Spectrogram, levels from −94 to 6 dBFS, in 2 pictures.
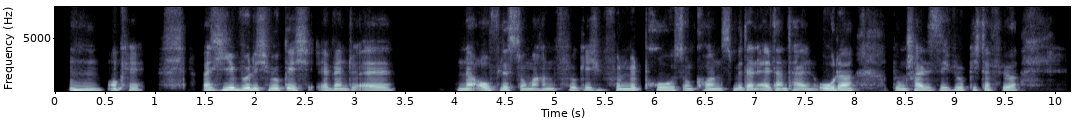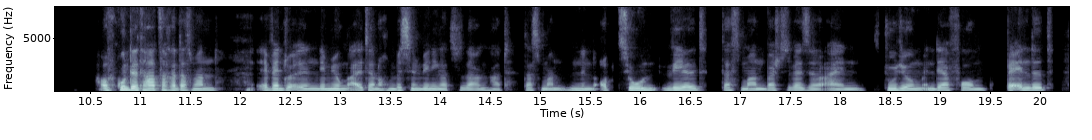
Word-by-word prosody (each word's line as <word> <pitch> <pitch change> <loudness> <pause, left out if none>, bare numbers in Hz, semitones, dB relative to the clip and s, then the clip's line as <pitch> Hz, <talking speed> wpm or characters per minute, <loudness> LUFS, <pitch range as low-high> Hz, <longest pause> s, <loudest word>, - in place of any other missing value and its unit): Mhm. 130 -2 +2
Okay. 115 0 -3 0.6
Weil 130 - +3
hier 150 +6 +5
würde 160 -1 +8
ich 150 0 -7
wirklich 150 0 +1
eventuell 130 -1 -1 0.6
'ne 130 0 +3
Auflistung 145 -3 +1
machen, 120 -1 -3
wirklich 125 0 -5
von 125 +1 -2
mit 125 -1 0
Pros 140 +1 0
und 130 -2 -3
Cons, 130 -2 -2
mit 120 0 -2
deinen 130 - +3
Elternteilen 120 -3 0
oder 145 0 +5 0.4
du 140 - -5
entscheidest 135 -1 0
dich 125 -1 -4
wirklich 140 +2 -3
dafür 135 -1 -2 0.9
aufgrund 165 -1 +4
der 155 - +10
Tatsache, 140 -1 +4
dass 130 -1 +1
man 125 -3 -2 0.4
eventuell 140 -1 +1
in 130 0 -1
dem 130 0 +2
jungen 135 0 +2
Alter 130 - -1
noch 125 0 -5
'n 125 - 0
bisschen 125 -1 -2
weniger 120 -2 0
zu 115 - -13
sagen 115 0 -4
hat. 110 - -12
Dass 120 0 -8
man 120 -1 -3
'ne 125 -4 -3
Option 145 +1 0
wählt, 140 +3 +1
dass 130 -1 -7
man 120 -1 -1
beispielsweise 120 -1 -4
ein 115 +1 -4
Studium 135 -3 0
in 125 - -3
der 120 0 +1
Form 120 -1 -3 0.2
beendet 170 +1 +1
130 Hz, 170 wpm, -23 LUFS, 120-140 Hz, 0.9 s, der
